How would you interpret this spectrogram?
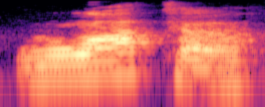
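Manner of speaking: British-accent demo of Water, no R. Shown as a demonstration. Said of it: "let's try it in a British accent".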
